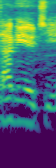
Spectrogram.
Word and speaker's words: Takeuchi: hand, and cheer on Tamari Shinosuke's main actor, Ryoma Takeuchi. I think it's what it is. Takeuchi, yep. Yep. That's my boy. That's my boy. I always mispronounce his name, but I'll be like, yeah, it's him.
